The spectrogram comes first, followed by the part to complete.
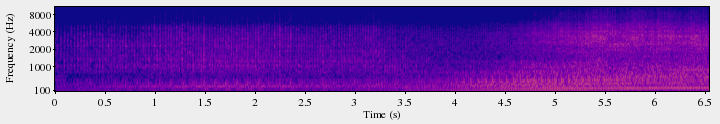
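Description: Early biplane's piston engine running with a fast, even rattle, growing louder in the second half.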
